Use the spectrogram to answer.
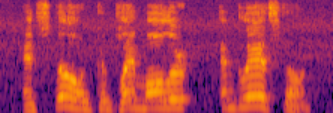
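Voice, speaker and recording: Talking at a fairly slow pace, a man uses a high pitch. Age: 60s. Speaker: drum teacher and performer. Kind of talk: interview.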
